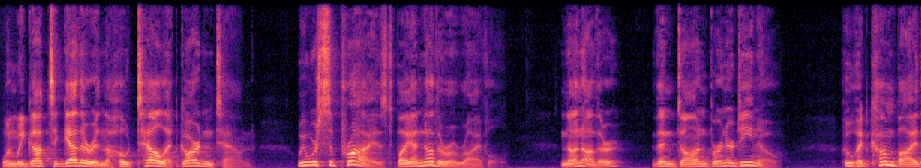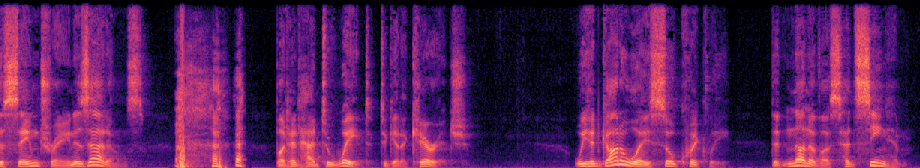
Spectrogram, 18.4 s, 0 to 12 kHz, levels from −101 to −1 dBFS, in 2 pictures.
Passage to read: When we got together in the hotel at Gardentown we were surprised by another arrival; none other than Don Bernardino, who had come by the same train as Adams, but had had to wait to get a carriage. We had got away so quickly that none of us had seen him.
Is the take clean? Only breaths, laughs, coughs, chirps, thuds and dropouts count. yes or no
no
